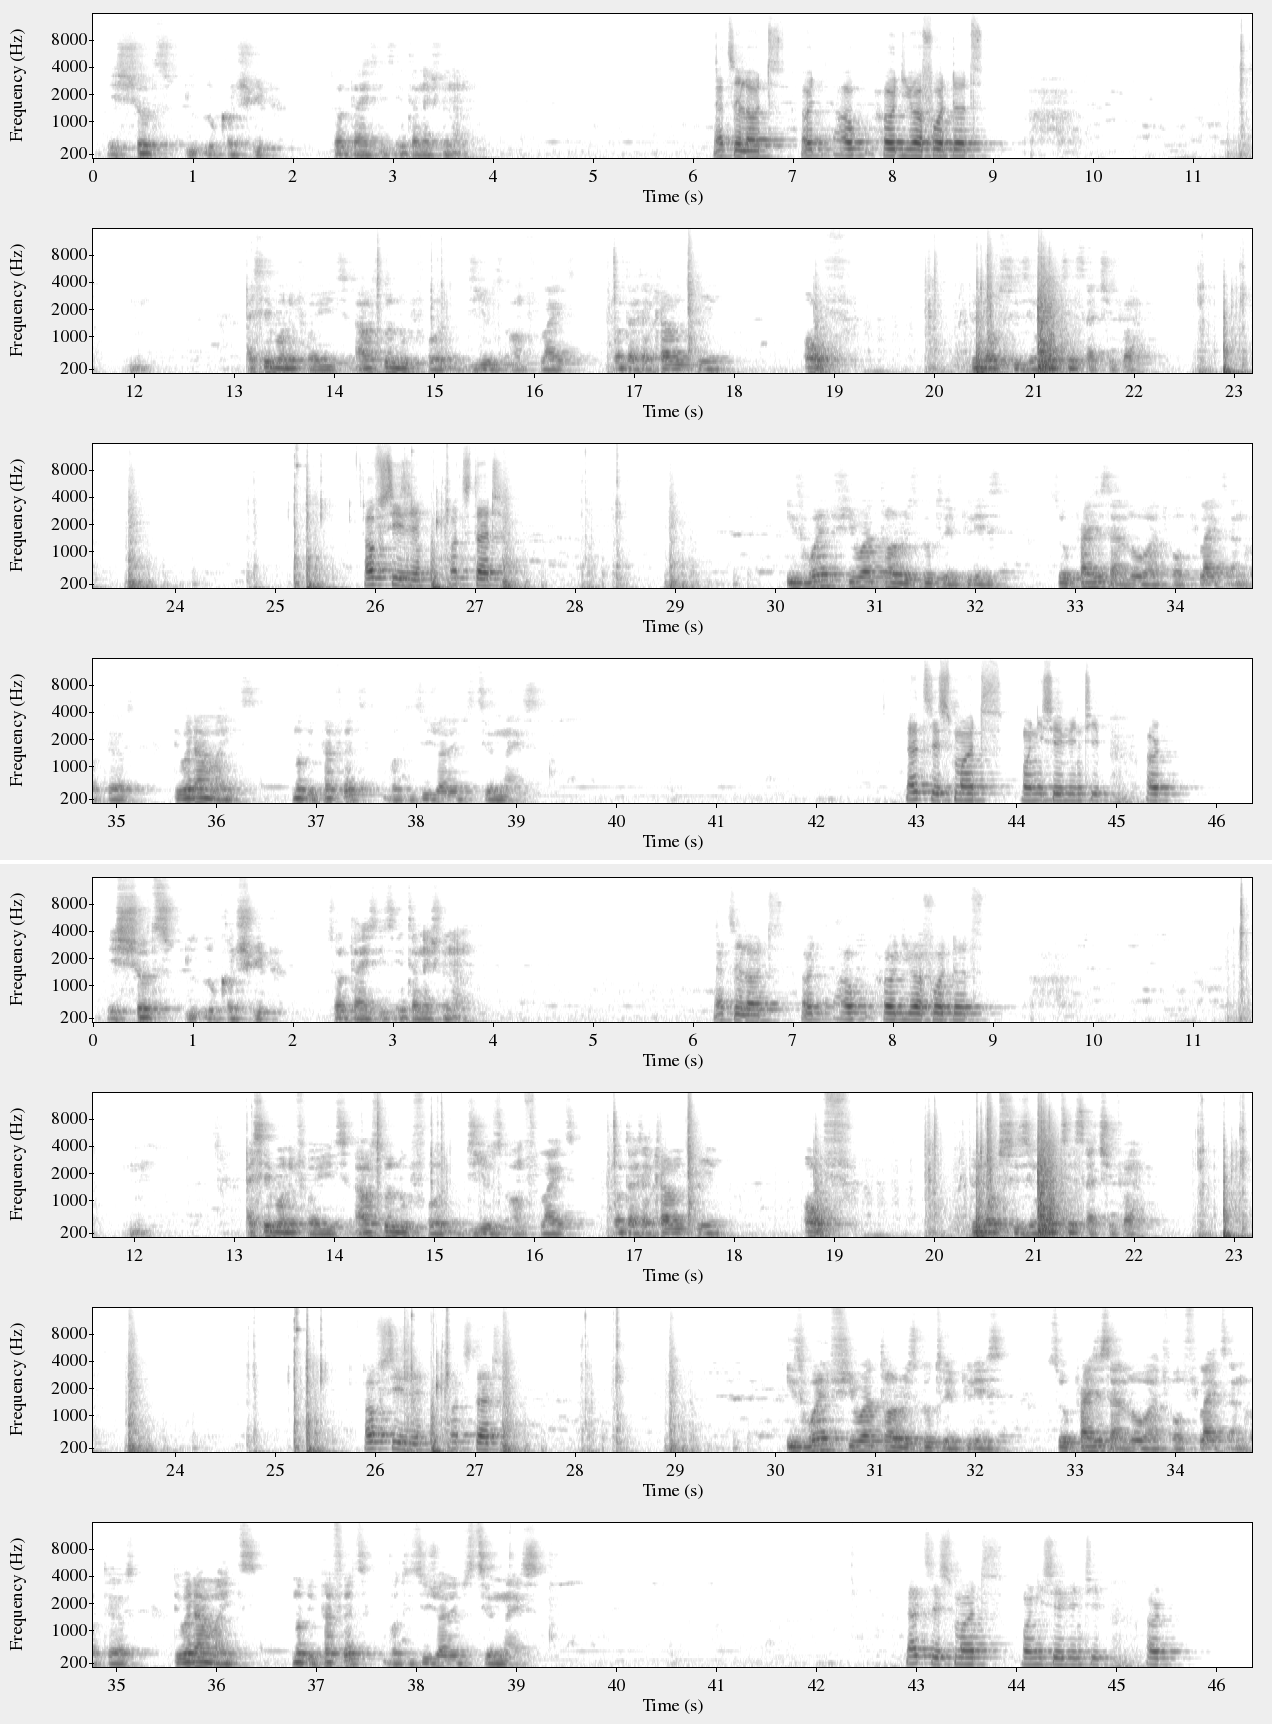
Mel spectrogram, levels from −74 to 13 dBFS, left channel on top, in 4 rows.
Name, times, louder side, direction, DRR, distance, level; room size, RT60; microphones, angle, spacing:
voice 1, 0.1-1.9 2.4-3.8 11.9-12.2 13.1-16.4 16.8-18.0 18.7-19.5 20.4-22.1 30.1-32.3 32.8-35.2 35.6-36.4 36.8-39.3, right 2 dB, 75° right, 1.2 m, -29 dB
voice 2, 6.2-7.6 7.9-8.9 25.9-27.3 42.9-45.4, left 1 dB, 55° left, 2.0 m, -26 dB
sound 1, 11.3-11.6 13.1-13.3 14.2-14.6 15.0-15.2 15.4-15.7 15.9-16.0 16.7-17.7 18.8-19.2 19.9-21.8 22.6-23.2 23.5-24.2 24.7-25.7 26.3-26.9 27.2-27.7 28.1-28.6 28.9-29.7, right 2 dB, 25° right, 0.7 m, -30 dB
17.5 x 13.5 x 5.3 m
head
